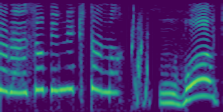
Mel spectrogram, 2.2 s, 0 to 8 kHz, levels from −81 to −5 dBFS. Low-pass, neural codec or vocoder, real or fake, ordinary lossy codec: 7.2 kHz; codec, 44.1 kHz, 7.8 kbps, Pupu-Codec; fake; none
